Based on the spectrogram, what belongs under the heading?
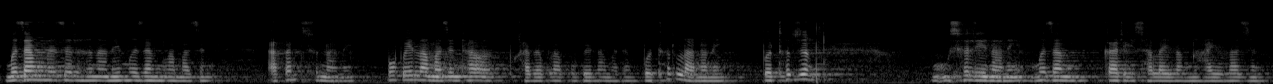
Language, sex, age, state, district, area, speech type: Bodo, female, 45-60, Assam, Kokrajhar, rural, spontaneous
